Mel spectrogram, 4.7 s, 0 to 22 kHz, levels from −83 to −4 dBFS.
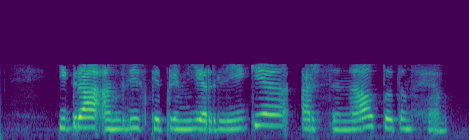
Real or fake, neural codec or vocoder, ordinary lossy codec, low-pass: real; none; AAC, 16 kbps; 7.2 kHz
